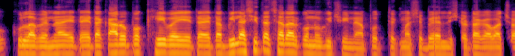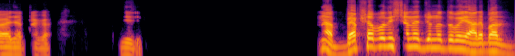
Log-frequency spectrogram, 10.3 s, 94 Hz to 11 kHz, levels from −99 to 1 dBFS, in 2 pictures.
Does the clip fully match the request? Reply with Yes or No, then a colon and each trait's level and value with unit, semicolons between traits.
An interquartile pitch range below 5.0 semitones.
No: wide, 5.4 semitones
